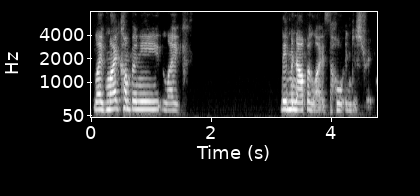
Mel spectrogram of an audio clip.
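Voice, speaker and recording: A woman's voice: a little high, fairly even intonation, moderate pace, vocal fry, pushed and bright. A woman in her forties hosting a podcast, chatty and filler-heavy, sounding nasal from a cold. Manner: chatty, lots of "like" and "um". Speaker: podcast host. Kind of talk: casual chat.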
